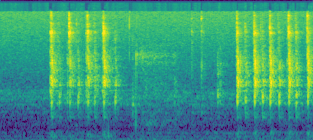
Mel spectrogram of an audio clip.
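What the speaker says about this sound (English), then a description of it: "I should get a less annoying keyboard for this exercise" Someone types on a noisy, clacky computer keyboard. Two short bursts of quick, crisp keystrokes of about six to eight clicks each are separated by a pause. They sound close but quiet, with no talking.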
